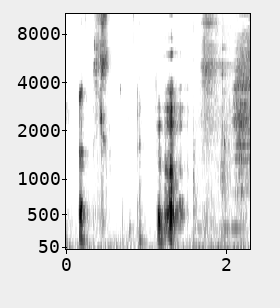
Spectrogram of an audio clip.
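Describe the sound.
Wet mouth slurping made by a voice, imitating sucking a paintbrush tip after it has been in the water cup: two short throaty bursts followed by a longer airy, hissing suck at the end.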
